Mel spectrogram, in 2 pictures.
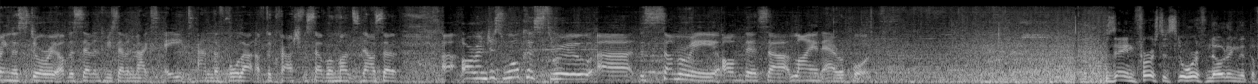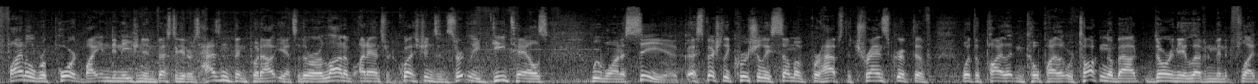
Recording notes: live from the New York Stock Exchange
